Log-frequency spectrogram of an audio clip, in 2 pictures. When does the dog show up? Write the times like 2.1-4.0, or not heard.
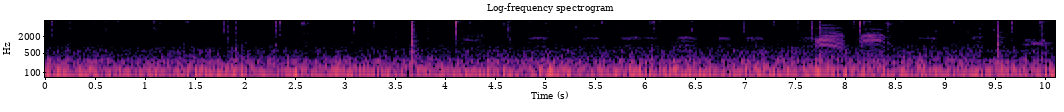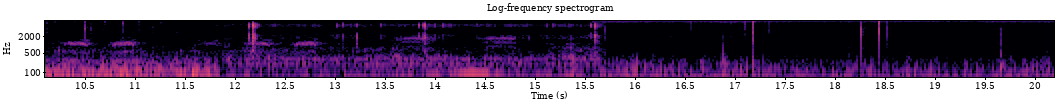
not heard.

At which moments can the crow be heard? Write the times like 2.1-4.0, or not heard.
4.0-14.9.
